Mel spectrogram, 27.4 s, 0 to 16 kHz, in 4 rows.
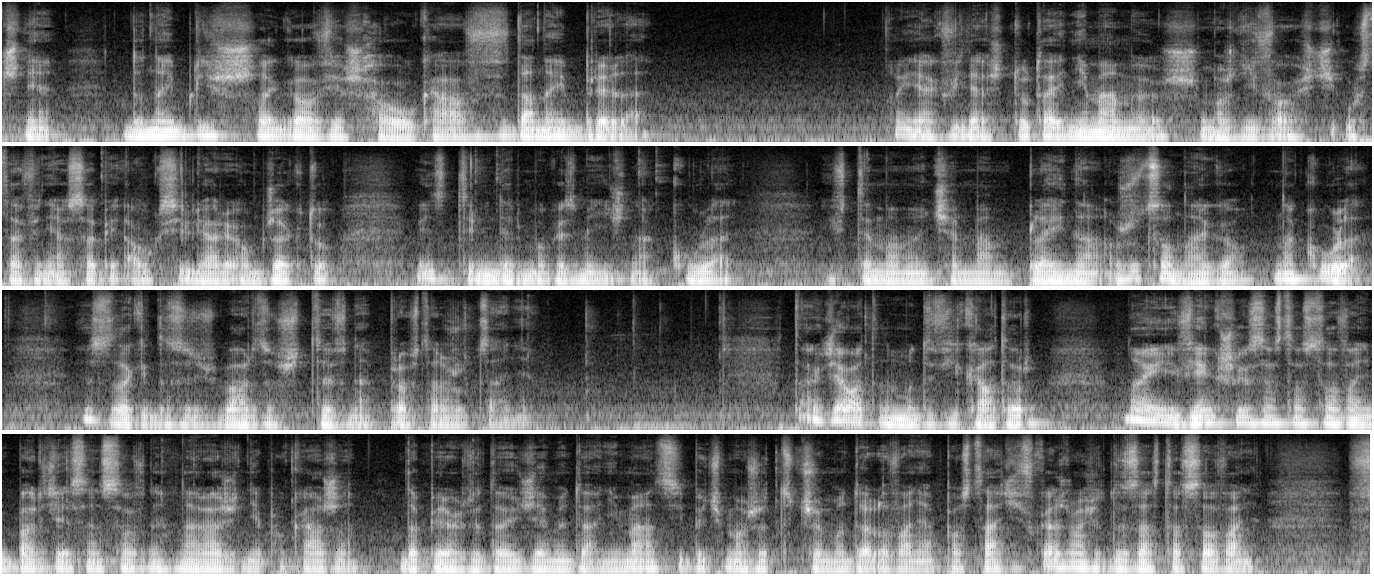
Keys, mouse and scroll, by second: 0.8 click, 9.2 click, 11.6 click, 14.2-15.9 middle drag, 16.3-19.1 middle drag, 16.9 z, 19.8-24.6 middle drag.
